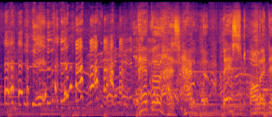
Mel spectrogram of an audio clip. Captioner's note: laughing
